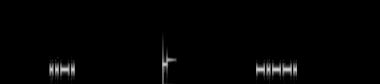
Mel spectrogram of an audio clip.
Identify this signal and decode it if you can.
Morse code, heard as a keyed tone, about 44 wpm, 700 Hz. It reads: F <KN>
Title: Single Character (Letter:Number:Punctuation:Prosign) Alt 45wpm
